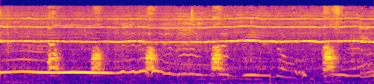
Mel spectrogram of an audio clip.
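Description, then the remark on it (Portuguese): A dog howls in a long, wavering drawn-out note while several short, sharp barks break in at uneven intervals, clear. “A chuva chovia, o cachorro latia, a bruxa tremia, a chaleira gemia.”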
